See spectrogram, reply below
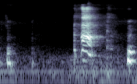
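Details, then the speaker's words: Young child gives one short, breathy cough on request: a voluntary cough, not an illness sign. "give a bad cough is that a bad cough"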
